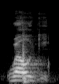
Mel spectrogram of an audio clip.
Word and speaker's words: Welge: Like, no, just be like, oh, hey, by the way, it's pronounced Welge.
